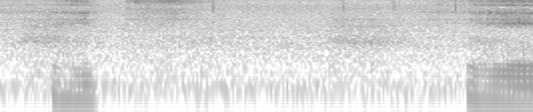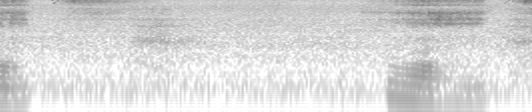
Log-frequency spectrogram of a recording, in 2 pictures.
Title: Louie Snoring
